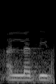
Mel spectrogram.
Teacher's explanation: نار اللہ الموقدہ، التی، التی پہ یا مدہ ہے، یا ساکن سے پہلے تا کے نیچے زیر ہے تو یہ مدہ ایک الف کے برابر کھینچ کر پڑھنا ہے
